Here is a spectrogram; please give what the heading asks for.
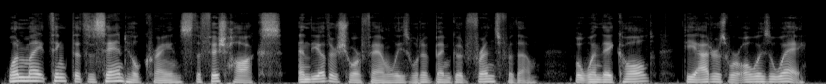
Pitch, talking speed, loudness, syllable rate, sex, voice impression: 115 Hz, 230 wpm, -19 LUFS, 5.9 syllables/s, male, very masculine, slightly young, very adult-like, very thick, tensed, powerful, bright, slightly hard, slightly muffled, fluent, cool, intellectual, very refreshing, sincere, calm, slightly mature, slightly friendly, reassuring, slightly wild, slightly sweet, lively, slightly kind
